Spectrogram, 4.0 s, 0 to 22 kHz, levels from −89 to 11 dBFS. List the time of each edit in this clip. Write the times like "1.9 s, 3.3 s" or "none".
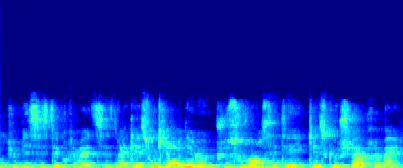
1.1 s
